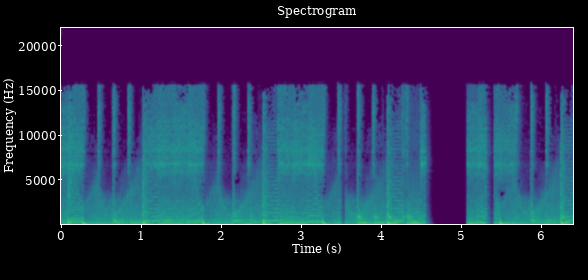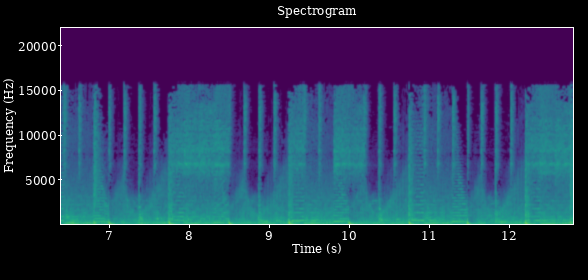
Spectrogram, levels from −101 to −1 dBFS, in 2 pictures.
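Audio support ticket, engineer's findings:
Short stall from a late packet, three events: 3.49–3.58 s (55 ms held), 4.27–4.34 s (40 ms), 5.31–5.44 s (99 ms). Symptom: a sound held too long, with a buzz or dip; nothing lost, playback resumes at the same point. Component: receiver jitter buffer, ran empty waiting for a packet, last sound stretched until arrival. Spectrogram: frozen, smeared harmonics over each span. Waveform: repeating cycle, delay shifts by the fill length.

Call audio freeze, 4.55–5.10 s, 524 ms inserted. Symptom: the last sound carries on as a fading buzz or hiss, then about 420 ms of silence, then audio picks up where it stopped with nothing missing. Likely cause: packets held up in transit, jitter buffer drained. Spectrogram: a decaying smear then a blank band. Waveform: a tapering tail into a flat stretch, then an abrupt restart.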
